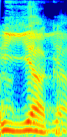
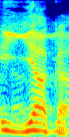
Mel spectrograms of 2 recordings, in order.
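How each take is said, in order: No difference in how they are said.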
